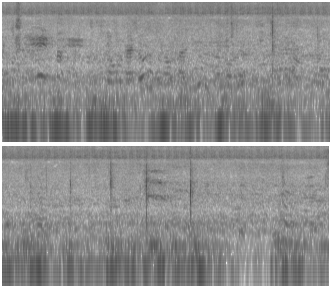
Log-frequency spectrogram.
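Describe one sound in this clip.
Footsteps shuffle on pavement.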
